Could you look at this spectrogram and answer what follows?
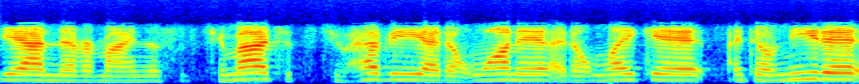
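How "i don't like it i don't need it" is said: normal talking voice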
